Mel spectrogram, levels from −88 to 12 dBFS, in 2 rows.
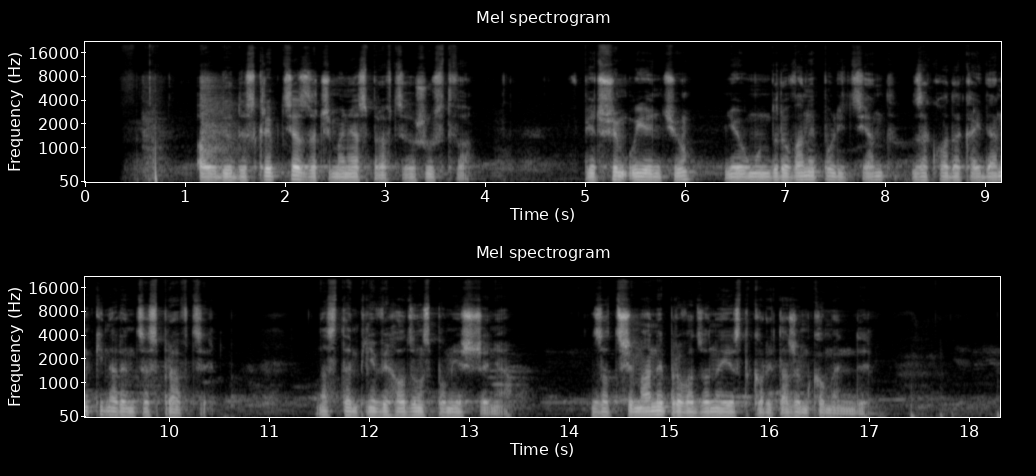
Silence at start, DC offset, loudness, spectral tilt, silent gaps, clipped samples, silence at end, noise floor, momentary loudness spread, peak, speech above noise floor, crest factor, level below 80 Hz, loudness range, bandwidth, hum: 0.6 s; under 0.1%; -24 LUFS; -4 dB/octave; none; under 0.1%; 0.85 s; -57 dBFS; 14 LU; -4 dBFS; 33 dB; 22 dB; -54 dBFS; 5 LU; over 20 kHz; none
